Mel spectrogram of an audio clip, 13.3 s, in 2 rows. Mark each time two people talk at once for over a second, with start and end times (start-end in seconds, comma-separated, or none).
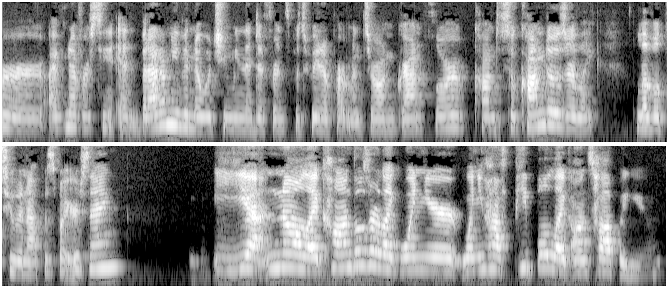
none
